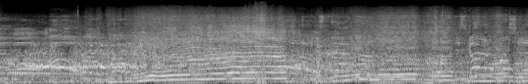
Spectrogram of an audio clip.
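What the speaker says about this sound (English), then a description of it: "the rotary sound, the trademark rotary sound" A rotary-engine drift car revs hard with a rising and falling engine note while tires squeal through a drift, loud and continuous.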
